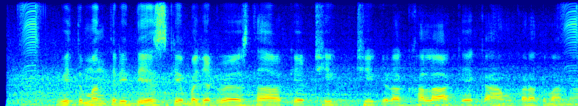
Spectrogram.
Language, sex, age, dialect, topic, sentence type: Bhojpuri, male, 18-24, Northern, banking, statement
